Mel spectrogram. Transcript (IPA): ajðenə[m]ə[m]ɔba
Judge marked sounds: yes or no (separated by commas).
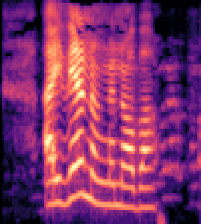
no, no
